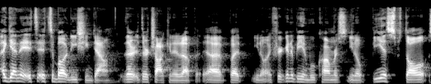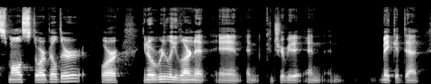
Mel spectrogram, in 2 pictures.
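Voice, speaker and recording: On a very clean recording with a silent background, a man of medium pitch speaks at a fairly quick pace with ordinary pitch variation and a normal speaking voice. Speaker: agency owner. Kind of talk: casual interview chat.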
